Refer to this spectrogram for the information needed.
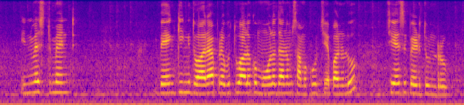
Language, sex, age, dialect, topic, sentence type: Telugu, female, 25-30, Telangana, banking, statement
